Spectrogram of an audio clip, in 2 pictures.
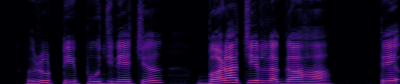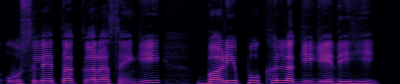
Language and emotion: Dogri, sad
